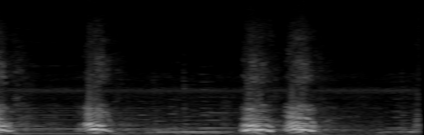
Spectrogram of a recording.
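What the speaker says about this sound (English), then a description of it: "it sounds like they're trying to use dogs to track her down" Dogs bark in a My Little Pony cartoon episode, with a rapid series of sharp, clear woofs, first singly and then a quick double bark, loud and close over quiet background tones.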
